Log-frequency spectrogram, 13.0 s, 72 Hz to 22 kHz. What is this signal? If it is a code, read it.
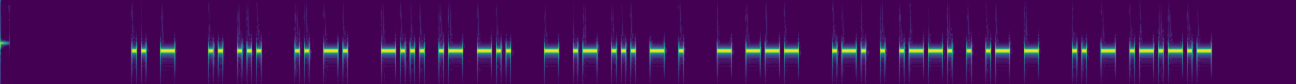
Morse code, heard as a keyed tone, about 25 wpm, 700 Hz. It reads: IT IS IN BAD TASTE TO REPEAT IT.
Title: Sentences from Top 1600 Words 25wpm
